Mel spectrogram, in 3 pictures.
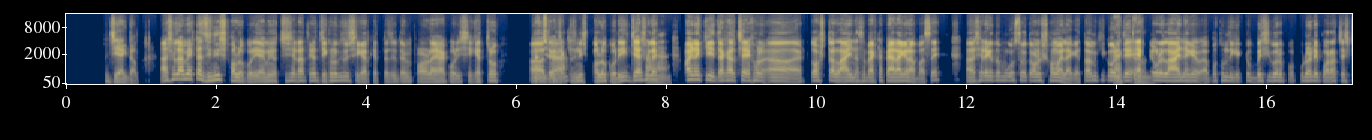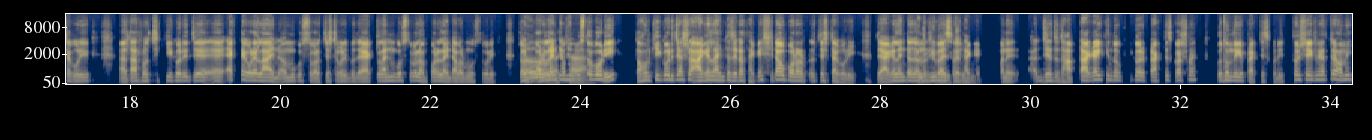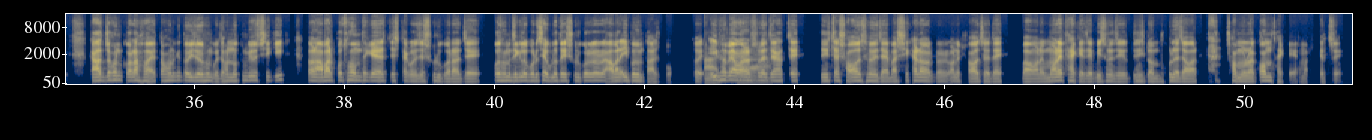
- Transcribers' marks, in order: none
- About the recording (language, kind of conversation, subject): Bengali, podcast, নতুন কিছু শেখা শুরু করার ধাপগুলো কীভাবে ঠিক করেন?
